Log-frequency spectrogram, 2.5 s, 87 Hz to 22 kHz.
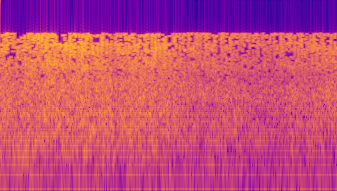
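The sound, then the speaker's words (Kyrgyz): Waves wash steadily onto the shore of a municipal lake beach at Cholpon-Ata on Issyk-Kul, a loud, continuous rushing surf noise with no break. “Бул Чолпонта шаардык муниципалдык пляждардан бири, 1.5 гектарга жакын көл жээген”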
